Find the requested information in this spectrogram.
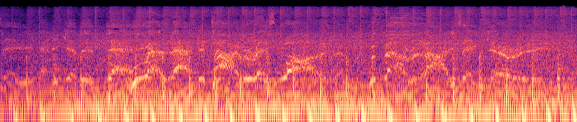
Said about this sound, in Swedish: Det här är pionjären inom amerikansk old school döds. Produktionen ska låta skitig. Eh, jag gillar det här. Det är verkligen back to basic. Grym old school amerikansk döds.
